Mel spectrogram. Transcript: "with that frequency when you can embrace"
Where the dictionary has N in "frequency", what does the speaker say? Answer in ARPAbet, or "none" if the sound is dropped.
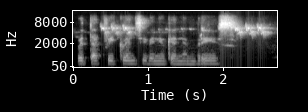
N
